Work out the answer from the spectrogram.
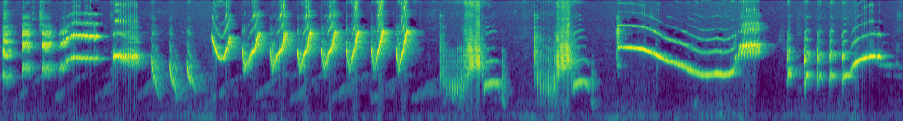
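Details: Lure recording of an Asian pied starling to rouse silent birds: fast rolling whistles, a string of swooping up-slurred notes, rasping bursts and a long, smoothly dipping whistle.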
